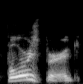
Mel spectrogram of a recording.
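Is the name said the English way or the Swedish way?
English. The name is said with an English pronunciation.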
